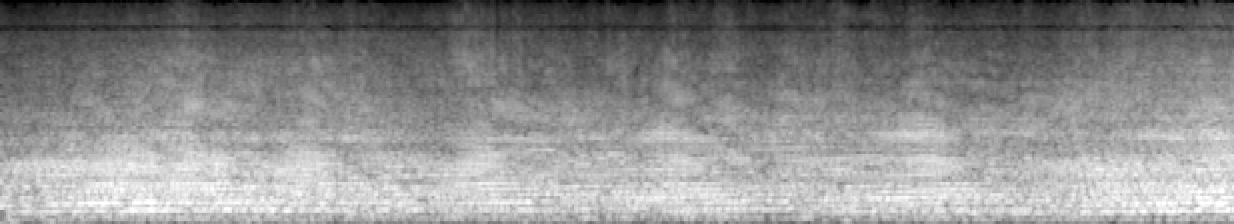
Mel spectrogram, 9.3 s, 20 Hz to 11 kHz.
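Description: A pack of Moto3 racing bikes, each with a 250cc single-cylinder four-stroke engine, going past at racing speed. Several engines are heard at once, their pitch repeatedly rising and falling as they rev through gear changes and pass by.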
